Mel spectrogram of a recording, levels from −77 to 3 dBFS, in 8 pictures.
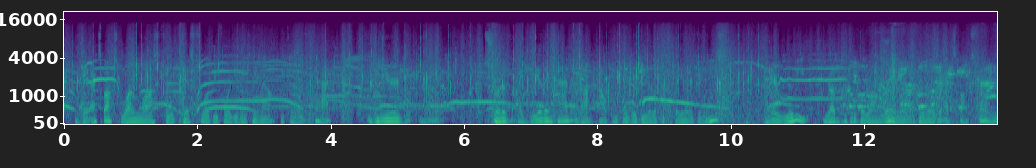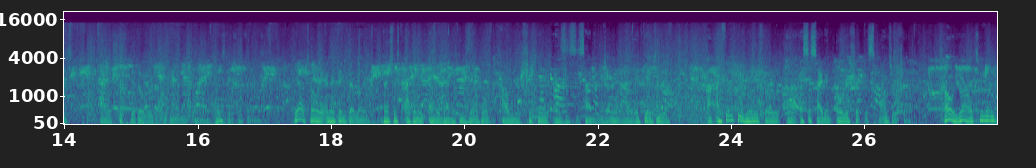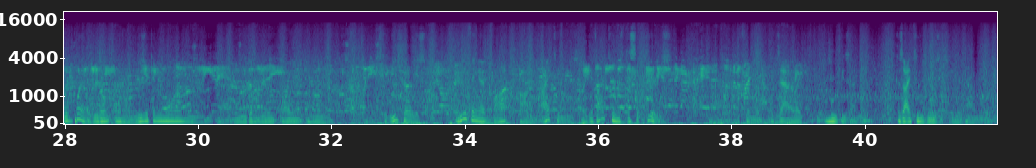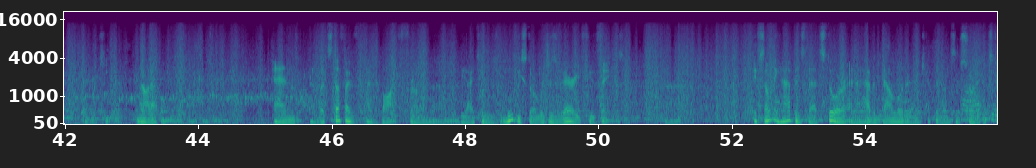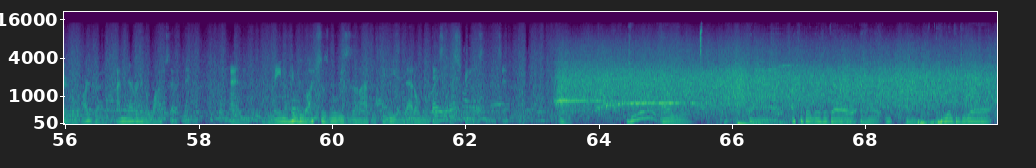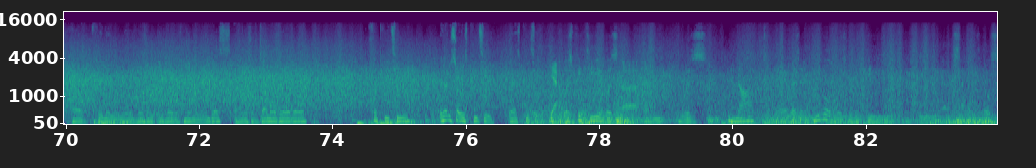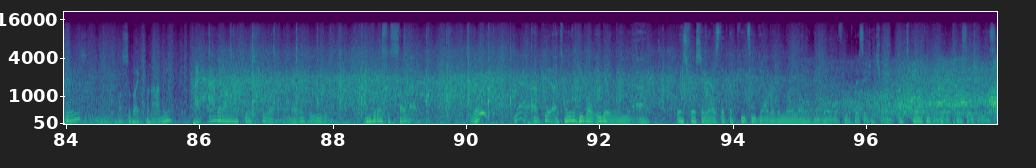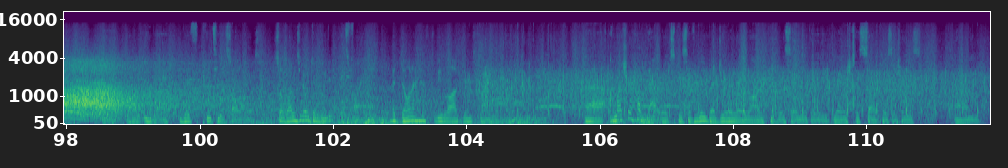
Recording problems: crowd noise; very loud; throughout; 2 dB above the speech
rain or running water; loud; throughout; 8 dB below the speech
background music; faint; throughout; 30 dB below the speech

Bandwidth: 14.5 kHz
